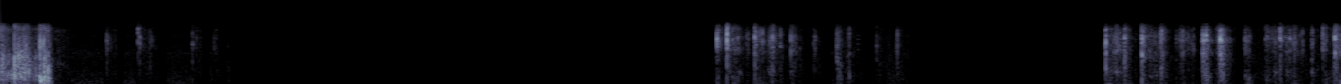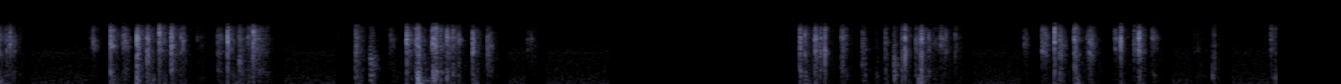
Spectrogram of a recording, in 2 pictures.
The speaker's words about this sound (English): while I'm typing and while I'm waiting for this to put up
